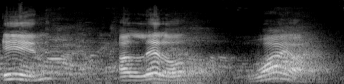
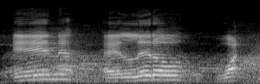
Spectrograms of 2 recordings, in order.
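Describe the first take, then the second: First: The phrase is said with strong, forceful emphasis. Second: The phrase is said plainly, without extra force. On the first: "Now say it with emphasis" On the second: "Say it out loud with me"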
